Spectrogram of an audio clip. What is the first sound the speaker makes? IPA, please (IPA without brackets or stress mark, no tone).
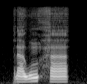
ɾ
